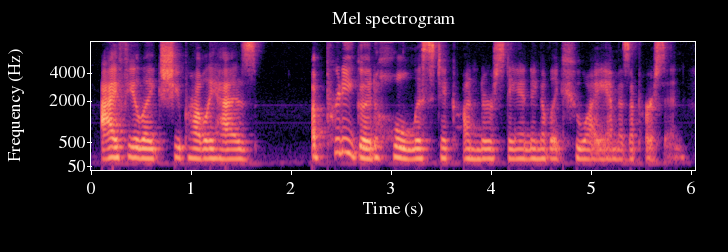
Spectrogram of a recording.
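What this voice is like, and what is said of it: Teary, emotional voice. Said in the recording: “getting teary.”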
